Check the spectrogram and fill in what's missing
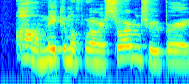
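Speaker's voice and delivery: ordinary delivery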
